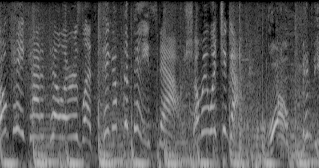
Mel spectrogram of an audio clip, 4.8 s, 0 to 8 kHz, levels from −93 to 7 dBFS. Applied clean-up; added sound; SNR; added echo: none; none; none; none.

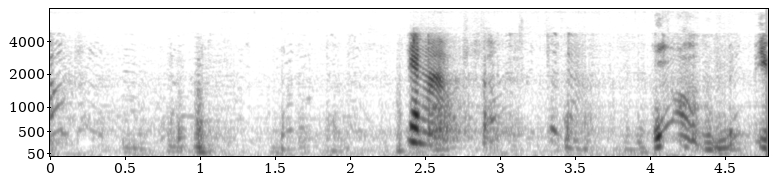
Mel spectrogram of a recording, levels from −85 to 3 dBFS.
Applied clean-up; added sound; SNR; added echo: neural mask model DeepFilterNet 3.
